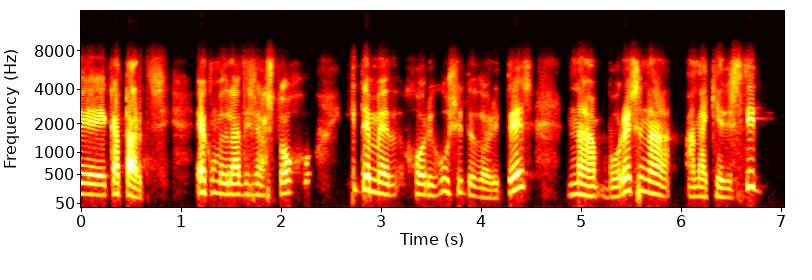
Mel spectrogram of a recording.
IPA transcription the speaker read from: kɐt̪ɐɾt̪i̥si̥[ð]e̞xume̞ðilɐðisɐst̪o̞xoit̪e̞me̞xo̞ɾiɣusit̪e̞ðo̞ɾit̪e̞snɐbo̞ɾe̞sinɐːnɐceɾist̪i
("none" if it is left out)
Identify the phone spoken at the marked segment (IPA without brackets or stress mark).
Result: none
